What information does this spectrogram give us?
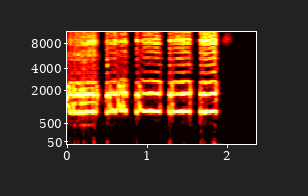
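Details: Red junglefowl lure sound with five loud, hoarse, evenly spaced clucking notes over two seconds, then silence.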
